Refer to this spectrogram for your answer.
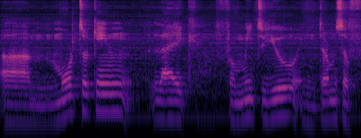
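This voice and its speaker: There is audible room echo here. It carries a man's speaking voice. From Uruguay. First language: Spanish. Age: 40s. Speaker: indie game developer. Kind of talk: casual vlog talk. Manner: halting, many fillers and repetitions.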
